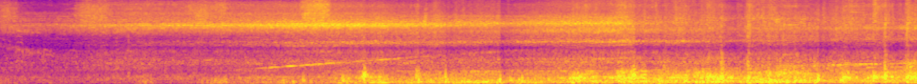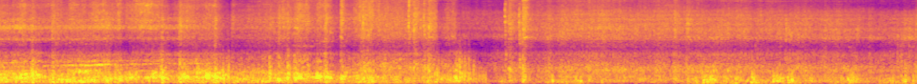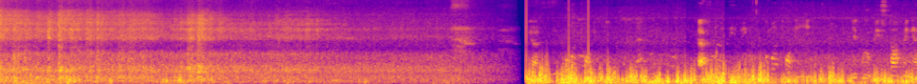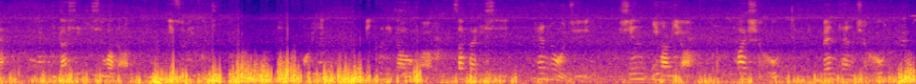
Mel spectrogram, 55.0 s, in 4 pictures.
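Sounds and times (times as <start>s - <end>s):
train wheels rumbling on rails: 1.2s - 32.7s.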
